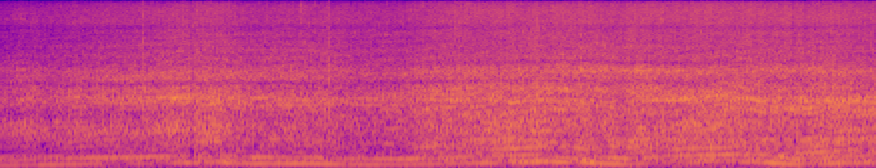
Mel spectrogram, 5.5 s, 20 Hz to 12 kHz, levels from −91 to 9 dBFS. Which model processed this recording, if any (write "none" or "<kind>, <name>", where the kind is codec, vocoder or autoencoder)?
none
